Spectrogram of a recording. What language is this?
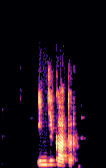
Mari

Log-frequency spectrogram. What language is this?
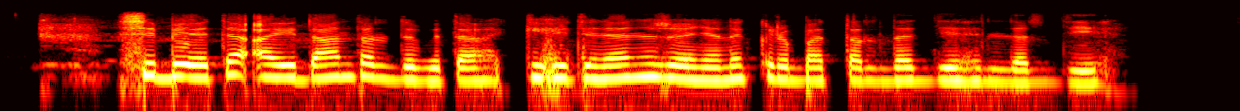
Yakut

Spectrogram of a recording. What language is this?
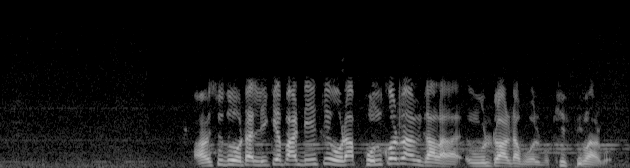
Bangla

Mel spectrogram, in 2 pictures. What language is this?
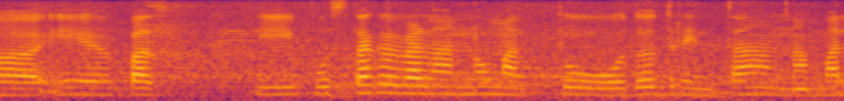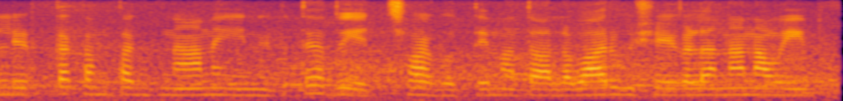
Kannada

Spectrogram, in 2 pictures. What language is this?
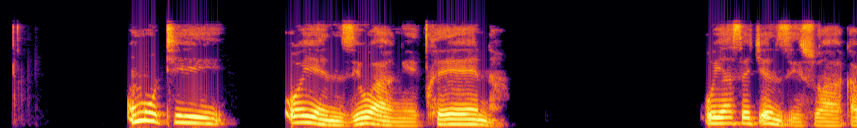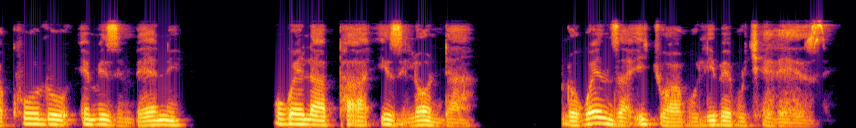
North Ndebele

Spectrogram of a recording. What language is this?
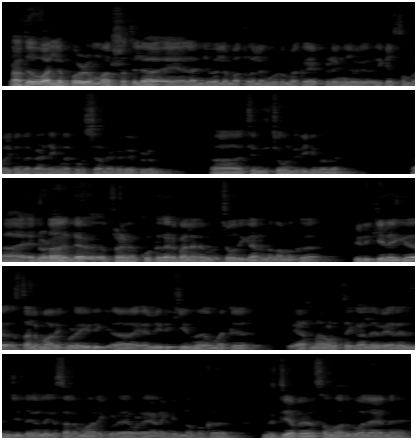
Malayalam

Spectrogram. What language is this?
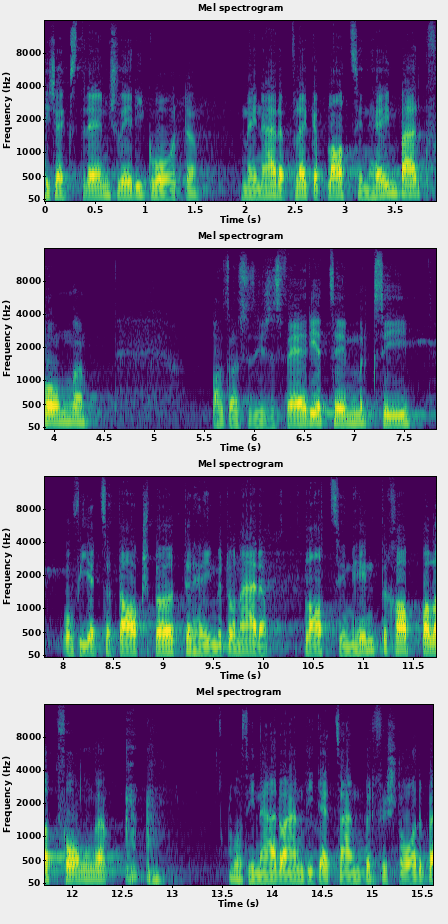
Swiss German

